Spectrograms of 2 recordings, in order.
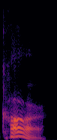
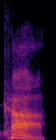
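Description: First: The final R sound is clearly pronounced. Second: The final R sound is dropped. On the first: This is how the speaker's own group says it. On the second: This is how people from another area say it. "the people say car"

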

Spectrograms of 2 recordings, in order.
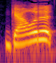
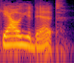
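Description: First: The middle has no 'u' vowel sound. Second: The middle has a 'u' vowel sound.

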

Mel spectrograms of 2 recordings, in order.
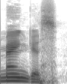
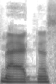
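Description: First: The n sound comes before the g sound. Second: The n sound comes after the g sound. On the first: The speaker calls it wrong. "I was just having fun" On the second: The speaker calls it right. "it's Magnus"

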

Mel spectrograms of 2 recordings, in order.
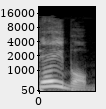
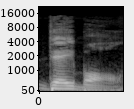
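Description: First: The name rhymes with Abel. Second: The name does not rhyme with Abel. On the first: The speaker calls it right. "It's like Abel" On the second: The speaker calls it wrong. "It's not Daboll"

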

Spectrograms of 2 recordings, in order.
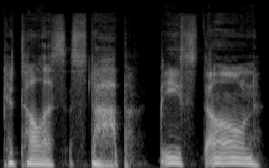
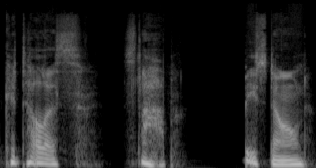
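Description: First: The words sound angry and harsh. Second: The words sound pleading and soft. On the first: The speaker is furious with himself. "I read it angrily" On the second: The speaker is begging himself. "you could hear it in a pleading tone too"

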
